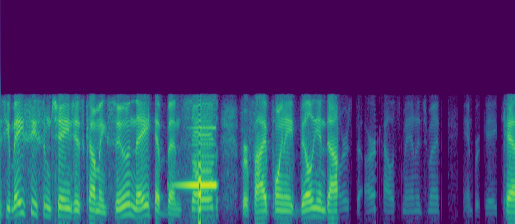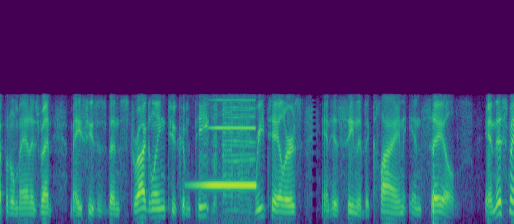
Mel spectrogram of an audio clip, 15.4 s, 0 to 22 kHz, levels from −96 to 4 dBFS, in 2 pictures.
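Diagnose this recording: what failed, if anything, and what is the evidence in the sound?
Bluetooth CVSD headset codec, throughout, at the codec stage. The whole clip sits in a narrow telephone band of roughly 300 Hz to 3.4 kHz, with nothing above. The s sounds are scratchy and a granular hiss runs under the speech. CVSD sends one up-or-down bit per sample at 64 kbit/s with an adaptive step size. Loud, fast-changing high content outruns that step, and the result is this plainly audible roughness.

Loudspeaker feedback squeal, from 2.50 to 3.27 s and again from 10.48 to 11.59 s, just after "has been struggling to". This is an acoustic loop between the playback and the microphone in the call path. A single tone at 698 Hz swells over about 0.4 s the first time and about 0.5 s the second. It peaks at about 10 dB above the speech the first time and about 5 dB above it the second time. At that frequency the loop gain exceeds one, so the tone feeds on itself.

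Bluetooth headset packet repeated, on the radio link, at 2.97–3.01 s, 4.45 s, 5.60–5.63 s, 7.99 s, 12.40–12.48 s and 14.21 s. The one at 12.40 s comes just before "and has seen a", and the one at 14.21 s comes just after "seen a decline in". Each is a brief tick, or a buzz near 267 Hz for the longer runs. The gaps cover about 7.5 to 56 ms of audio. When a packet is lost, the chip replays the previous packet's bits, and each replay repeats every 3.75 ms.

Level collapse from 5.05 to 7.55 s, at the playback or channel-mixing stage. The speech drops by about 30 dB and leaves only a faint residue. A drop this deep over a bounded stretch is likely caused by one channel inverted. When polarity is reversed on one side, the content common to both channels cancels on summing to mono, and only the small difference between them survives.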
